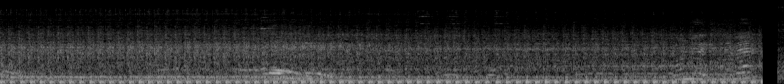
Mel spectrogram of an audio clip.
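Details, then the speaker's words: TVS Apache RTR 4V motorcycle after an original timing chain was fitted and the rockers adjusted: steady, even idle thump about three and a half beats a second, no ticking or rattle; normal idle. "তো দেখুন বাইকটির sound একদম অরিজিনালের মতো হয়ে গেছে, কোনো প্রকার কোনো বাজে কোনো নয়েজ নাই।"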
